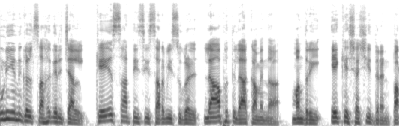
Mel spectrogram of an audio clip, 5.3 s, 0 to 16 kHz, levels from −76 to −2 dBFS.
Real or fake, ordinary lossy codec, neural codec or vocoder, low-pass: real; none; none; 14.4 kHz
